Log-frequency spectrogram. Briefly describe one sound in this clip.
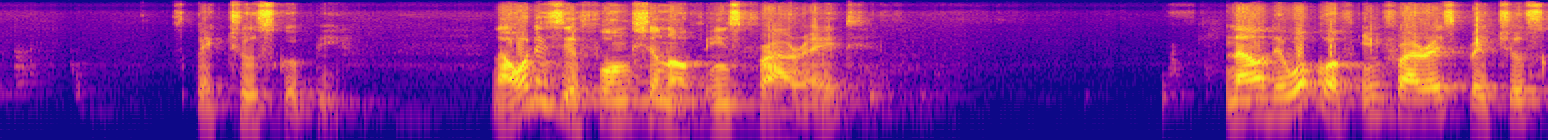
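A young man speaks clearly and calmly, close by.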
